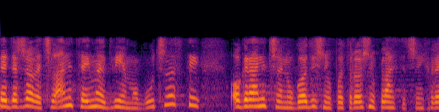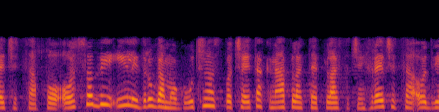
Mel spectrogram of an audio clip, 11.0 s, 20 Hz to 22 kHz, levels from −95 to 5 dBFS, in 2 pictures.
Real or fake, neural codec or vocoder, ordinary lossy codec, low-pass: real; none; Opus, 32 kbps; 5.4 kHz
